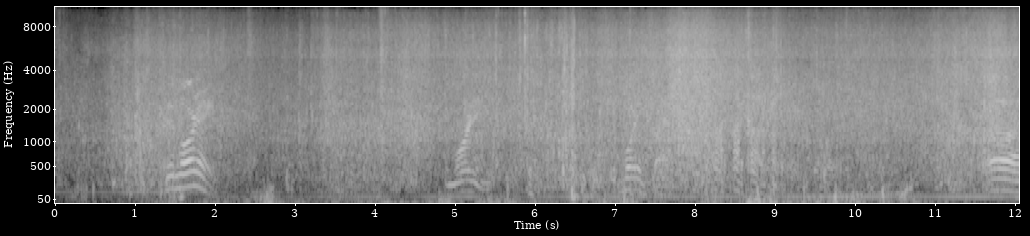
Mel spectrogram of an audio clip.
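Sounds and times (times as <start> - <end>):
wind rumble on microphone: 0.0 - 12.0
waves washing onto gravel: 11.0 - 12.0.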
